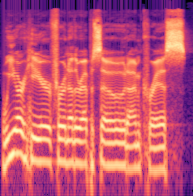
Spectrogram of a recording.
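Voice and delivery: ordinary talk

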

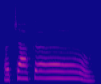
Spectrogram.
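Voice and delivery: Ochako stretched out high and slow with delight; a long, happy high call of her name; excited greeting. A narrator's reading. Deku greets Uraraka on the phone, delighted.

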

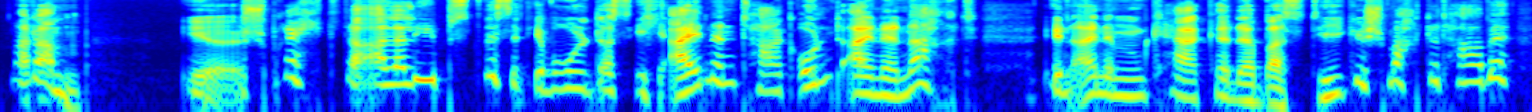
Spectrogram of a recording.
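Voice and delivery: high, hurt shopkeeper voice; a petty husband complaining to his wife; wounded husband. A narrator's reading. Gekränkter Ehemann.

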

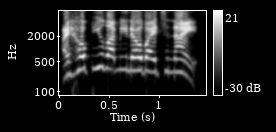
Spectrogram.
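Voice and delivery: high, loud demanding student; mock shouted demand. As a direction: yell it like an entitled kid. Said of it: "you're getting yelled at right now".

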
